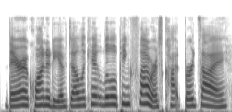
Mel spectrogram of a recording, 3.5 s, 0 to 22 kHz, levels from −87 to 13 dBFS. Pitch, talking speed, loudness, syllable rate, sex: 250 Hz, 190 wpm, -15 LUFS, 5.8 syllables/s, female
